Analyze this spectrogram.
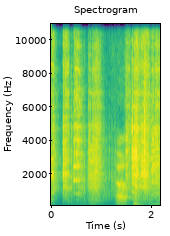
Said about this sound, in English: Yeah, these are very creaky chairs.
